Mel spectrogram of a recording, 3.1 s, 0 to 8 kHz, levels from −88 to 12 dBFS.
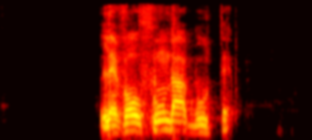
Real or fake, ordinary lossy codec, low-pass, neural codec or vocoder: fake; AAC, 32 kbps; 7.2 kHz; vocoder, 22.05 kHz, 80 mel bands, WaveNeXt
